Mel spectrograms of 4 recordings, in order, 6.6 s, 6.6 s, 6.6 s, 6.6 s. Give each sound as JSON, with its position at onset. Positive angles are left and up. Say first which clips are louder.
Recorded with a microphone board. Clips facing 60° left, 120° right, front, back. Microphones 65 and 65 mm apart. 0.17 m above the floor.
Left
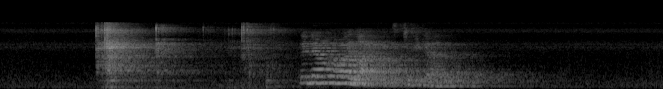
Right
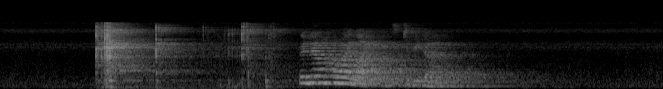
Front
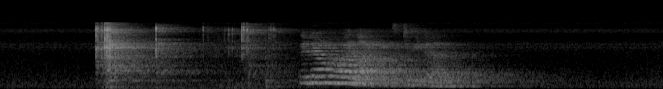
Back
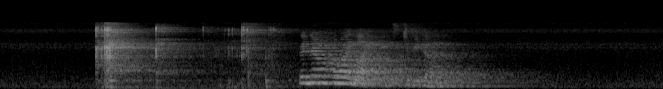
{"t": 0.9, "sound": "a camera shutter", "louder": "right 3 dB, back 2 dB", "azimuth_deg": -125, "distance_m": 1.0}
{"t": 3.0, "sound": "a woman speaking", "louder": "right 3 dB, back 5 dB", "azimuth_deg": -145, "distance_m": 3.5}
